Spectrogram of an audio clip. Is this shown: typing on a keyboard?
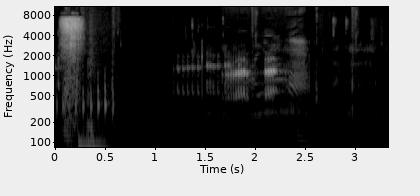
no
